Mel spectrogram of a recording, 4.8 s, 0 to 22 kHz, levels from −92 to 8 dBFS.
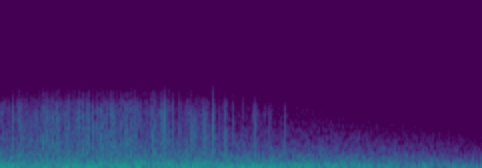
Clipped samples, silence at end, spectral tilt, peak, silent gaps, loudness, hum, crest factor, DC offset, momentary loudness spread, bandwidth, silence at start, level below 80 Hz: under 0.1%; 0 s; -10.5 dB/octave; -32 dBFS; none; -49 LUFS; none; 14 dB; under 0.1%; 10 LU; 2.6 kHz; 0 s; -48 dBFS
